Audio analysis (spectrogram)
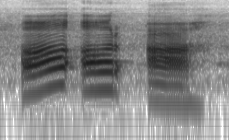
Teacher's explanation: बच्चों अ और आ का उच्चारण स्थान कंठ है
